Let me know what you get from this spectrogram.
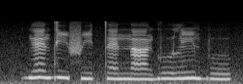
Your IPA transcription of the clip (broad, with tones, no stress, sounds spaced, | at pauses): ɡ ɛ̃˦ d i˦˨ f i˨ t ɛ̃˨ n ã˨ ɡ u˧ l ĩ˦ b u˧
